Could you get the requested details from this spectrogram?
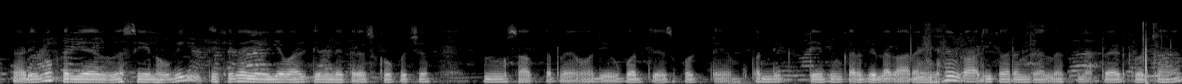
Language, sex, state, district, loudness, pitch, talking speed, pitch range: Hindi, male, Uttar Pradesh, Jalaun, -22 LUFS, 120 Hz, 125 wpm, 115-125 Hz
